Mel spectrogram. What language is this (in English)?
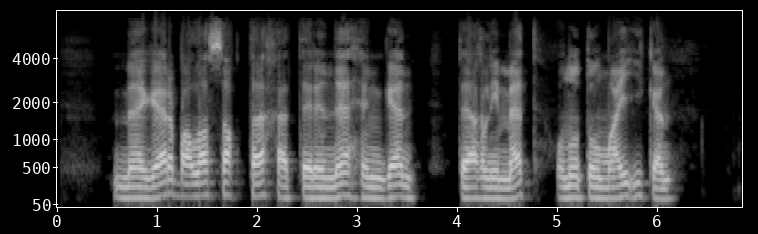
Bashkir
